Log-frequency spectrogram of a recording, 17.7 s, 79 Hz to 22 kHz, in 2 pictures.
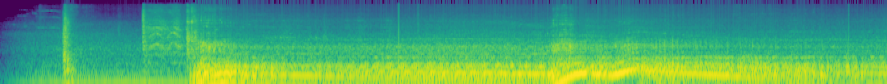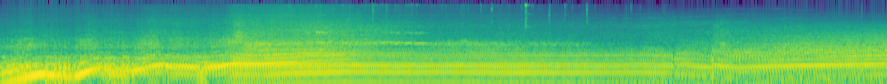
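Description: C4 Corvette V8 starting up about two seconds in, idling with several sharp revs, then accelerating hard away with the pitch climbing and one gear change near the end.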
